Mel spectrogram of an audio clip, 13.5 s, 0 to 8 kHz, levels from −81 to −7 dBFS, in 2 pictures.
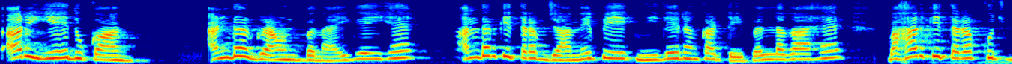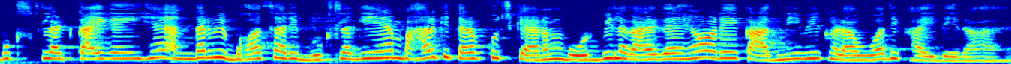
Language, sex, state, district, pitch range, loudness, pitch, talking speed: Kumaoni, female, Uttarakhand, Uttarkashi, 220-300 Hz, -23 LUFS, 270 Hz, 245 wpm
